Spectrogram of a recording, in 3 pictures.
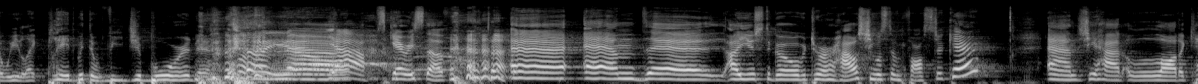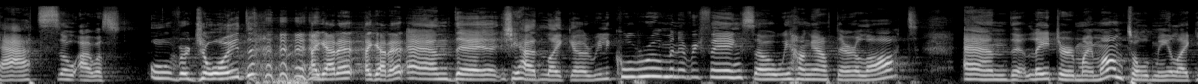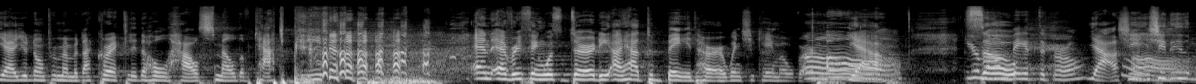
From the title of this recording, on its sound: Live at the Chinateatern in Stockholm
